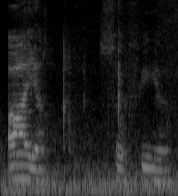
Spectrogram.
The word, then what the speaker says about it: Hagia Sophia: And it's spelled Hagia, but it's pronounced Aya Sophia.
